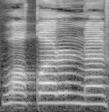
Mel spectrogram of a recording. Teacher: اگر را ساکن سے پہلے زیر ہو تو پھر را ساکن کو باریک پڑھا جائے گا. ابھی قاف کے اوپر زبر ہے تو را ساکن کو موٹا پڑھنا ہے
